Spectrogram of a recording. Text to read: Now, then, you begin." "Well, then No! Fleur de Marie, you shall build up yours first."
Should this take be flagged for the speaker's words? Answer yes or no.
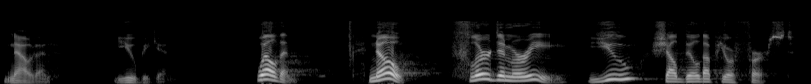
yes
